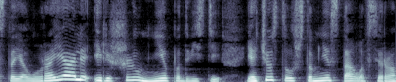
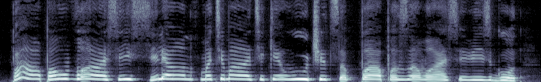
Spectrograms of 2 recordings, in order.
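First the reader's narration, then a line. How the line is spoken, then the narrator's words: Sudden yell. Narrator (Russian): совершенно неожиданно завопил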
